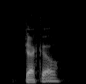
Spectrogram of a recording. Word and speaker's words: Pacheco: That's a tough name for me. Pacheco. He's been good. – And said it right.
